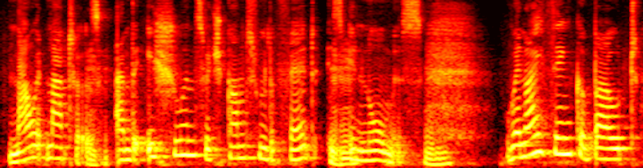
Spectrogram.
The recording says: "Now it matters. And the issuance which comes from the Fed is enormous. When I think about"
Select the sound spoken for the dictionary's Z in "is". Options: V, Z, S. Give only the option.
Z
